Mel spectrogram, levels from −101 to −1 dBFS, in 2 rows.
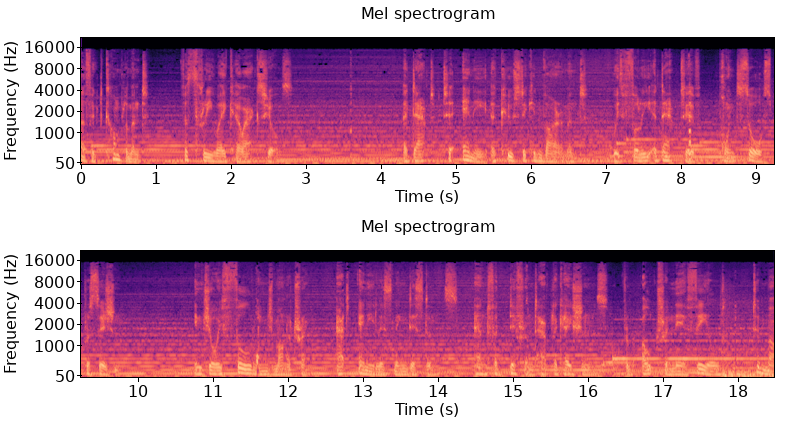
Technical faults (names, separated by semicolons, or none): damaged data in a compressed stream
